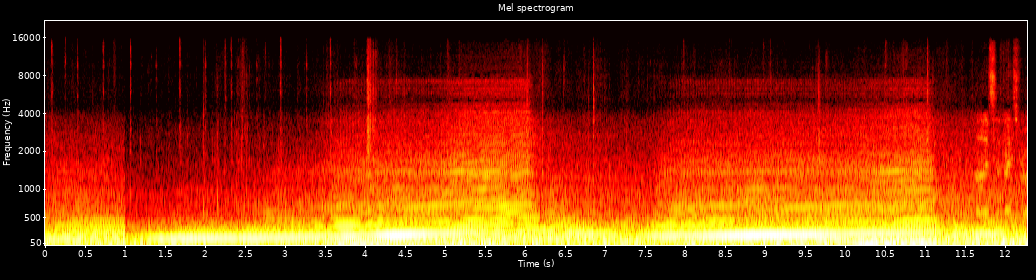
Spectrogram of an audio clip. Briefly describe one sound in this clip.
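A car engine revs hard, rising in pitch as it speeds up, then drops when the gear changes.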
